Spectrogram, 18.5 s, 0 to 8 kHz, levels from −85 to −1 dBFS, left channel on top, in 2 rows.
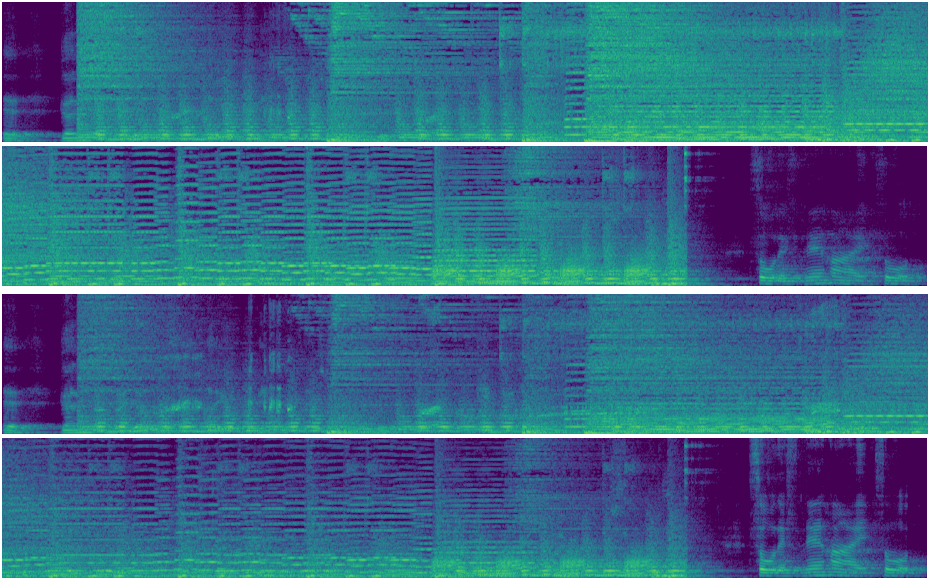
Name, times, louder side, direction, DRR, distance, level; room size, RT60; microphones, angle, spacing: voice 1, 0.0-4.3 4.7-9.0 9.3-12.9 13.3-16.0, equal, 5° left, 3 dB, 2.4 m, -36 dB
sound 1, 0.7-16.1, left 4 dB, 45° left, 0.8 m, -24 dB
sound 2, 1.2-2.0 2.5-3.1 4.2-6.7 8.0-8.4, right 4 dB, 30° right, 1.2 m, -37 dB
voice 2, 3.3-3.9 6.6-6.8 16.8-18.3, right 3 dB, 80° right, 7 dB, 2.8 m, -37 dB
23.5 x 18.0 x 9.7 m, 1.1 s
head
